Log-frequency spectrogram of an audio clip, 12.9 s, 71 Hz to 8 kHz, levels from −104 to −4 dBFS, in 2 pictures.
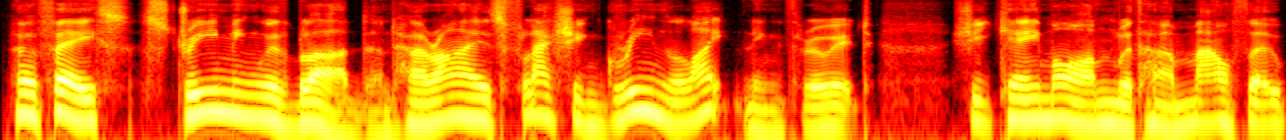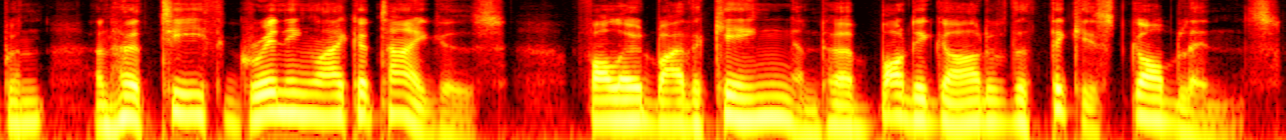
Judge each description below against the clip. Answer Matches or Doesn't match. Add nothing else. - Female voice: Doesn't match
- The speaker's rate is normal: Matches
